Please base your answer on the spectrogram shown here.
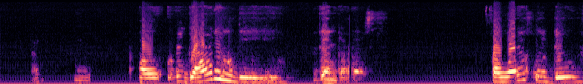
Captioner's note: radio interference drowns out speaker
